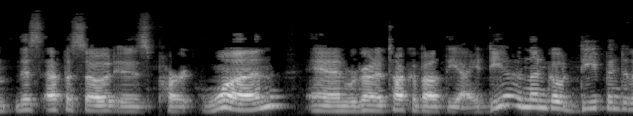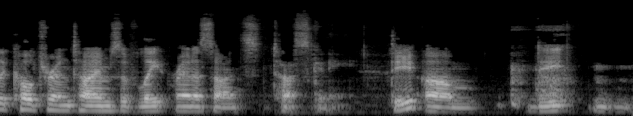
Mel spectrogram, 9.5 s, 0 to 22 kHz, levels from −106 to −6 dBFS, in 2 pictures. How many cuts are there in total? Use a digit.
1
